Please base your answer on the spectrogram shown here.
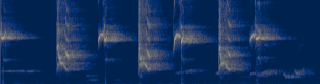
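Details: White-rumped shama giving a series of sharp, harsh downward-swept notes, about six in three seconds, each followed by a short high whistle, with a soft warble at the end.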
